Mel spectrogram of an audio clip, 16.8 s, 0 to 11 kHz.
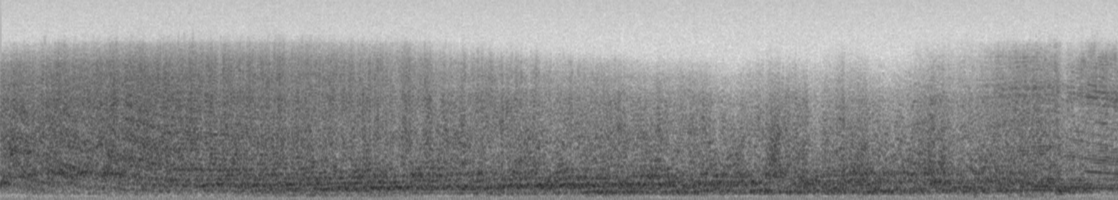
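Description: Concorde's four Olympus 593 turbojets running loud and steady as the airliner climbs and banks away overhead. The sharper upper part of the noise dulls for a few seconds past the middle, then comes back near the end.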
